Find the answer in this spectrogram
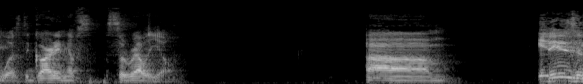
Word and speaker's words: Seraglio: Pronounce it Seraglio. I gotta roll the tongue, excuse me. Seraglio.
